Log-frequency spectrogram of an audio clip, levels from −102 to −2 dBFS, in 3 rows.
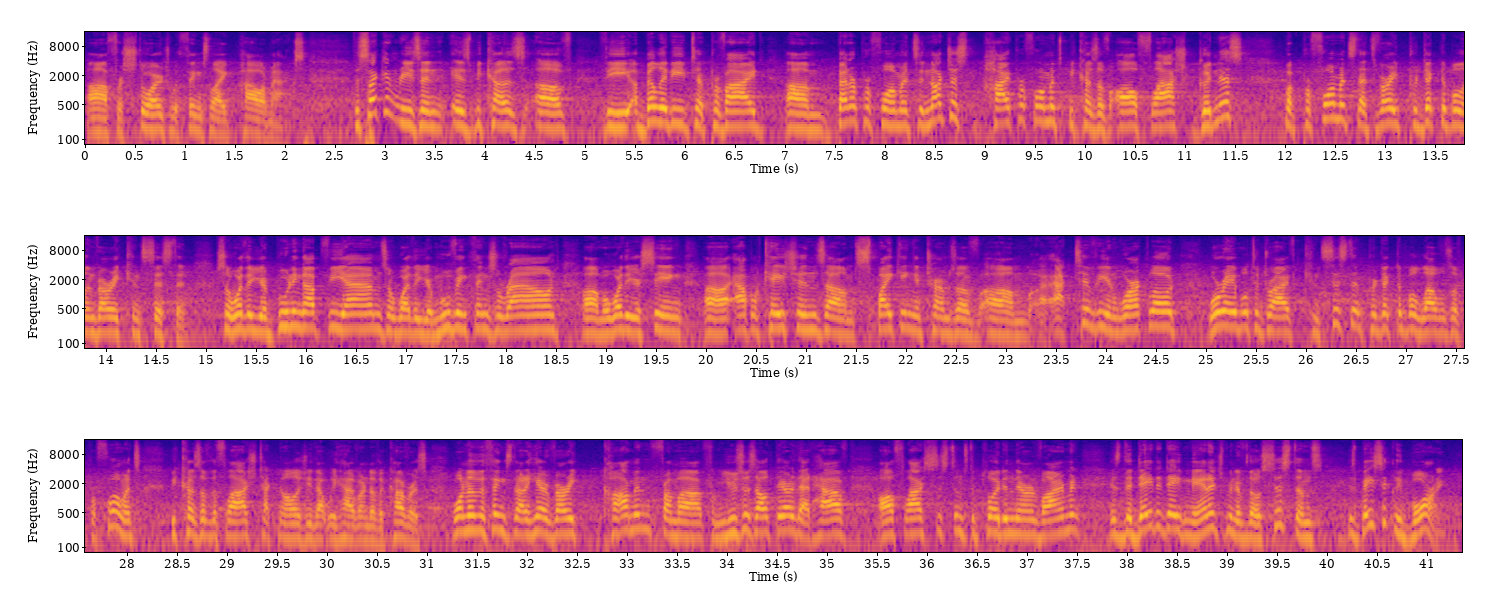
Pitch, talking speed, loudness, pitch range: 190 Hz, 175 wpm, -24 LUFS, 165-210 Hz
